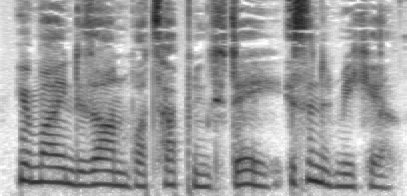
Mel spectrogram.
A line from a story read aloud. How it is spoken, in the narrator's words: said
